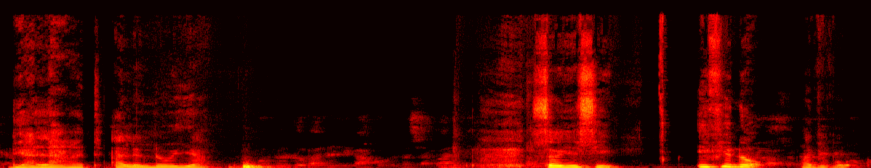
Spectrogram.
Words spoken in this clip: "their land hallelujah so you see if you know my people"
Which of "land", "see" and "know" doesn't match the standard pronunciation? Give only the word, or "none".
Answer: land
